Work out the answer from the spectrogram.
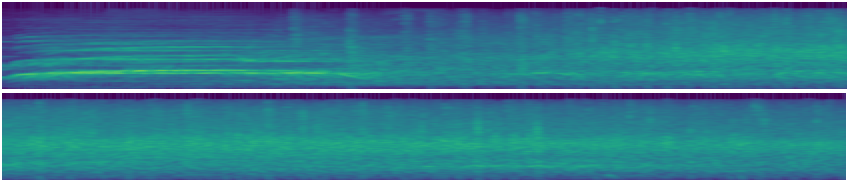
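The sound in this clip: An audience applauds at a speech event after being asked to shout. A loud raised voice opens, then sustained, dense clapping takes over and holds steadily to the end.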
